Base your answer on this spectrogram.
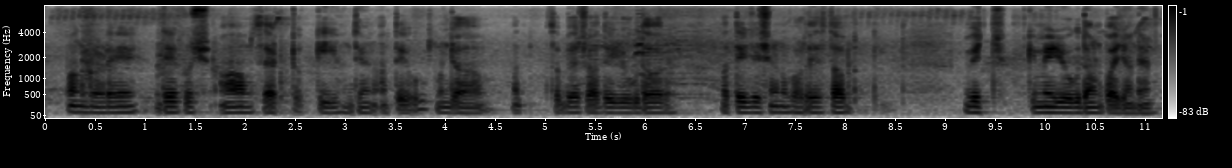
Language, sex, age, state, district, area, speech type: Punjabi, male, 18-30, Punjab, Hoshiarpur, rural, spontaneous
